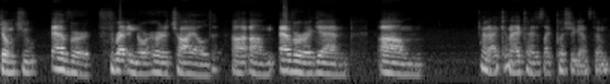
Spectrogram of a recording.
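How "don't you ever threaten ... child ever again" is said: slow, deliberate, menacing, threatening tone. Retelling grabbing a man by the coat, acting out a menacing threat. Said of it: "in the most menacing way possible".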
